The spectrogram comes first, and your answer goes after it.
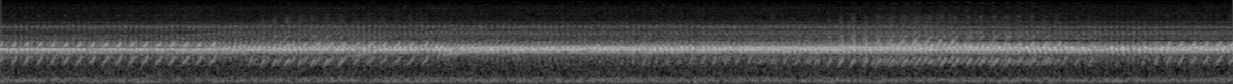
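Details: Frogs and toads calling together in a dense chorus: a steady, high, ringing drone overlaid with rapid pulsed trills that swell and fade in overlapping waves, with low rumbling background noise throughout.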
